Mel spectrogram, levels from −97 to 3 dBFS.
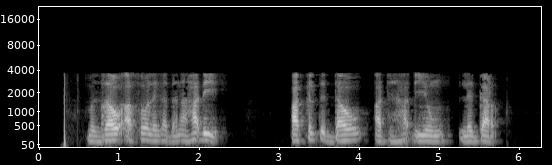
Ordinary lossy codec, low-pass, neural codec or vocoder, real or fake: AAC, 16 kbps; 3.6 kHz; none; real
